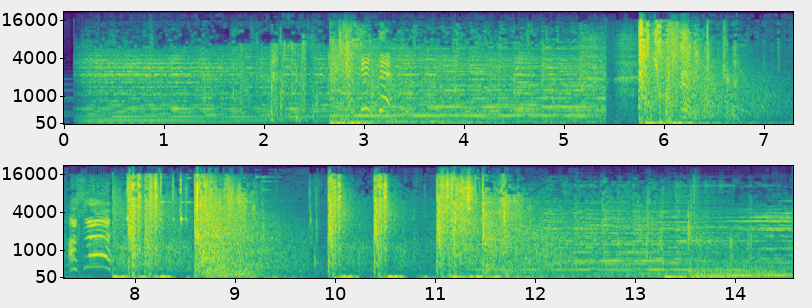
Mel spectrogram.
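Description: Loud bursts of gunfire, rapid automatic volleys and sharp single shots crackling over a dense, rumbling backdrop in an action film scene.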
